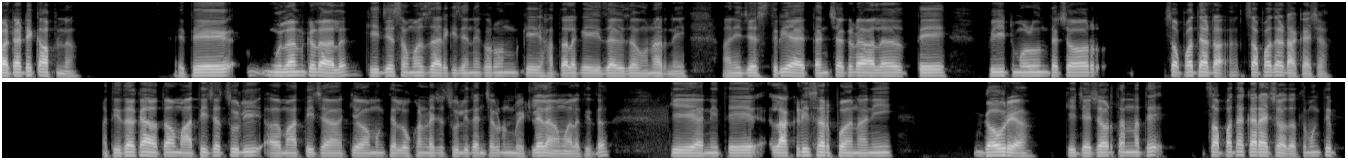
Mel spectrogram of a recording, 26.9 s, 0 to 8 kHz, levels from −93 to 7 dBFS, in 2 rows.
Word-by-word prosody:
बटाटे 120 +4 +5
कापणं. 100 -9 +1 1.0
हे 120 +5 +4
अ, - - -2 0.4
मुलांकडं 130 0 +4
आलं, 115 +2 +4 0.2
की 120 0 -1
जे 125 -1 +1
समजदार 115 0 0
आहे, 105 - -3
की 110 - -7
जेणेकरून 110 +1 -4
की 115 -1 -2
हाताला 110 +2 0
काही 105 0 -2
इजा-विजा 105 0 +1
होणार 105 0 -2
नाही. 95 +1 -7 0.4
आणि 105 +2 -3
ज्या 115 +2 +2
स्त्रिया 120 +1 +1
आहेत 105 -1 +5
त्यांच्याकडं 120 +2 0
आलं, 115 +1 +3 0.2
ते 120 0 +2 0.5
पीठ 125 -1 -2
मळून 120 0 0
त्याच्यावर 120 +1 0 0.7
चपात्या 130 0 +3
टा - - +3 0.3
चपात्या 130 +1 +2
टाकायच्या. 90 -5 -2 1.2
मग - - -8
तिथं 120 +2 +3
काय 130 -1 +6
होतं, 120 +1 +2
मातीच्या 120 +3 -1
चुली, 125 +4 -2
अ, 105 0 -1
मातीच्या 105 -1 -2
किंवा 110 -1 -1
मग 110 +1 -5
त्या 110 - -2
लोखंडाच्या 105 +1 -4
चुली 110 +2 -5
त्यांच्याकडून 110 0 -4
भेटलेल्या 110 +4 0
आम्हाला 95 -1 -3
तिथं, 90 -2 -4 0.6
की 110 -1 +2
आणि 110 +1 0
ते 110 - +1 0.4
लाकडी 120 +3 +3
सर्पण 115 -2 +1
आणि 110 +2 -2 1.0
गवऱ्या, 125 -4 +6 0.4
की 115 - -2
ज्याच्यावर 115 +3 +1
त्यांना 120 0 -1
ते 140 +2 -1 0.5
चपात्या 125 +2 +2
करायच्या 125 -3 +4
होत्या. 95 -1 0
तर - - -6
मग 120 - -5
ते 135 - 0
115 Hz, 145 wpm, -23 LUFS, 110-120 Hz, 1.2 s, काय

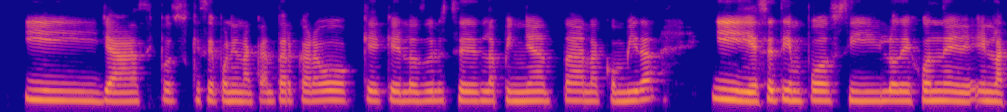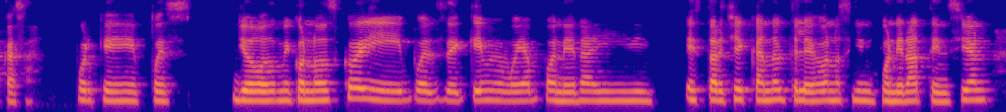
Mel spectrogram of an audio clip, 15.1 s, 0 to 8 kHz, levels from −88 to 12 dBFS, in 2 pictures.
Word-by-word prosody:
y 215 -4 0
ya, 200 -2 +2
así 200 0 -9
pues 210 -2 -8
que 220 - -11
se 215 -2 -3
ponen 200 -1 -2
a 195 - -4
cantar 210 +2 -4
karaoke. 215 0 -2
Que 210 0 -1
los 205 0 -2
dulces, 210 0 -2
la 210 0 -2
piñata, 210 +1 -2
la 205 0 -4
comida 210 +4 -1 0.4
y 230 -5 +7
ese 195 +4 +4
tiempo 215 -2 +1
sí 210 -1 -3
lo 210 0 +1
dejo 205 +1 0
ene 210 0 +1
en 205 - +1
la 195 -1 0
casa. 195 -4 -6 0.2
Porque 210 -3 -1
pues 205 -1 -4 0.3
yo 210 -3 +5
me 215 0 -1
conozco 220 +3 +2
y 220 -3 +2
pues 215 0 -1
sé 205 0 -1
que 215 - +2
me 220 -1 -3
voy 205 0 0
a 210 +3 -2
poner 205 -1 +1
ahí, 210 -1 -3 0.2
estar 230 -2 +2
checando 230 -1 +1
el 230 - -1
teléfono 215 -1 +1
sin 215 -1 -4
poner 200 -1 +2
atención. 210 +2 0
210 Hz, 190 wpm, -20 LUFS, 205-220 Hz, 0.4 s, y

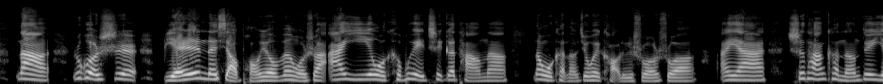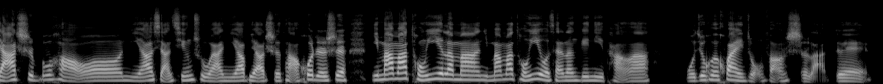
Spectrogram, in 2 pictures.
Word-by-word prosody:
那 235 -6 +8 0.2
如 280 - -4
果 270 -6 +6
是 235 -2 +1 0.2
别 190 +2 +7
人 265 +3 +8
的 240 -1 +5
小 - - +5
朋 155 +1 -3
友 180 -1 +5
问 205 +1 0
我 165 -1 0
说： 190 +2 0
“阿 225 +2 +5
姨， 230 -1 -1
我 220 -3 +4
可 220 - -5
不 245 - -6
可 240 - +2
以 195 - +1
吃 225 +4 -4
个 205 - +1
糖 160 -3 -3
呢？” 175 0 -2 0.3
那 235 - 0
我 195 - +2
可 - - -4
能 155 -1 -7
就 190 - -2
会 190 - 0
考 - - -4
虑 155 +1 -7
说， 155 -1 -3
说： 160 -1 -2 0.2
“哎 200 +2 -3
呀， 200 -1 +3 0.2
吃 270 - -2
糖 250 -2 +2
可 255 -1 -4
能 180 -2 -3
对 235 -1 0
牙 215 +1 +3
齿 215 -1 -4
不 210 +3 -8
好 220 -10 -2
哦， 180 +3 -1
你 180 -2 -11
要 180 +3 0
想 - - -4
清 195 +2 -6
楚 205 -6 -7
啊， 160 0 -1
你 165 - -9
要 175 - +1
不 180 - -7
要 170 - +1
吃 170 - -6
糖。” 155 - -2
或 225 +5 -1
者 190 -2 0
是 200 -1 0 0.2
“你 210 - -5
妈 230 +3 +5
妈 260 +1 +5
同 210 -5 -2
意 255 +2 0
了 240 -2 +3
吗？ 215 -1 +1
你 200 - -8
妈 210 +2 0
妈 240 +1 +1
同 195 -5 -4
意 240 - -3
我 190 - 0
才 170 -1 -4
能 180 0 -3
给 180 0 -5
你 180 -2 -6
糖 - - -7
啊。” 155 +1 -2 0.4
我 165 - -6
就 205 - -2
会 210 -1 -1
换 200 -2 +2
一 - - -6
种 160 0 -11
方 170 -1 -6
式 150 -6 -6
啦， - - -9
对。 150 -2 -6
195 Hz, 305 characters per minute, -22 LUFS, 175-225 Hz, 0.4 s, 那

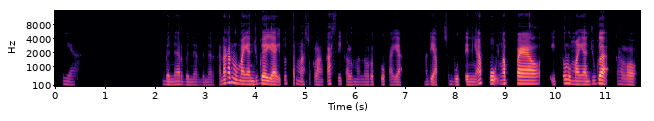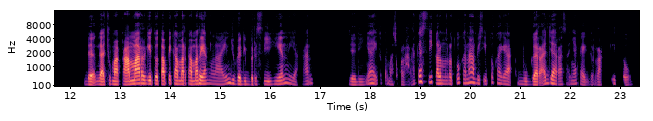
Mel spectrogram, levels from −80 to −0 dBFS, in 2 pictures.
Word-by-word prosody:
Iya. 135 -3 -19 1.7
Benar 140 0 -8
benar 125 -1 -15
benar, 125 0 -22
karena 145 +6 -3
kan 235 - +5
lumayan 160 -7 +1
juga, 160 +4 +2
ya. 145 -3 +6
Itu 160 +7 -8
termasuk 150 -5 -11
langkah, 135 +5 -5
sih, 150 -3 -16
kalau 135 -2 -12
menurutku. 130 0 -14
Kayak 65 0 -9 0.4
tadi - - -12
aku - - -13
sebutin, 135 -2 -8
nyapu, 175 +4 0
ngepel, 170 -1 +5 0.2
itu 145 +5 -15
lumayan 150 -6 0
juga 170 +1 +5 0.2
kalau 140 -2 -7 0.7
da 140 0 +2
enggak 140 -1 +3
cuma 150 -2 +4
kamar 170 +6 +7
gitu, 165 0 +2
tapi 155 +4 +3
kamar-kamar 160 -1 +2
yang 165 0 +3
lain 155 +5 -9
juga 165 -4 -1
dibersihin, 150 +4 -7
ya 140 -5 -16
kan. 155 +5 -14 0.7
Jadinya 135 +6 -9
itu 195 +4 -18
termasuk 165 -6 -20
olahraga, 165 - -5
sih, 255 -2 -11
kalau 175 -1 0
menurutku, 165 +4 -10
karena 220 +4 -4
habis 180 -3 -12
itu 160 +8 -15
kayak 165 -8 -9
bugar 140 -2 -2 0.2
aja 190 -1 -1
rasanya, 160 +4 -15
kayak 130 -5 -12
gerak 130 -1 -15
gitu. 135 -7 -16
150 Hz, 140 wpm, -23 LUFS, 140-170 Hz, 1.7 s, kamar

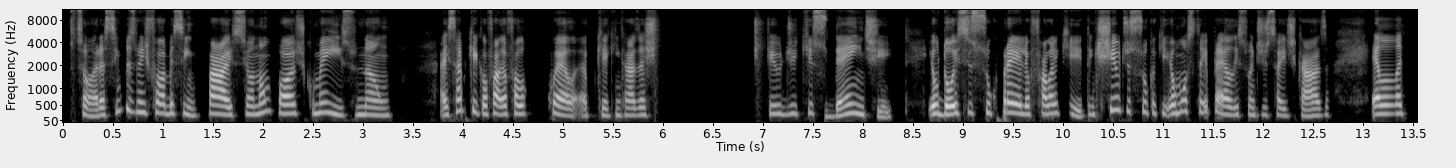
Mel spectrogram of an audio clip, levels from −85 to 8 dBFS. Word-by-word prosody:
Só, - - -2
era 220 +4 +1
simplesmente 315 - -2
falava, 270 -3 0
assim: 245 -5 -1
"Pai, 250 -3 +8
o - - -5
senhor 240 +1 -3
não 285 +7 -3
pode 265 -4 +2
comer 280 +2 -2
isso", 230 -6 -4
não. 215 -2 -3 0.5
Aí 215 - 0
sabe 335 +6 0
o - - -32
que 325 - -2
que 255 - -5
eu - - +3
falo? 240 - +4
Eu - - +1
falo 250 0 -1 0.2
com 285 - -3
ela 220 -5 +3
é - - -6
porque 210 +2 -7
aqui 200 +1 -11
em - - -10
casa 210 0 -1
é - - -3
che 210 - -3 1.1
cheio 255 0 -5
de 250 +2 -9
quis 270 +1 -5
dente, 195 - -1 0.3
eu 250 - +6
dou 240 -2 +8
esse 275 +3 +3
suco 280 +1 -2
pra 300 - +5
ele, 265 -3 +5
eu - - -1
falo: 250 +1 +1
"Aqui, 245 -9 -5
tem 235 +6 -9
cheio 365 +9 +2
de 335 -2 -6
suco 305 -3 -4
aqui". 255 -2 -10
Eu 255 +2 +1
mostrei 320 +1 -3
pra - - 0
ela 230 -2 +2
isso, 230 - -7
antes 220 0 -8
de 205 - -3
sair 215 -3 -3
de 200 - -7
casa. 200 +3 0 0.4
Ela 255 +1 +4
245 Hz, 265 wpm, -21 LUFS, 220-275 Hz, 1.1 s, Pai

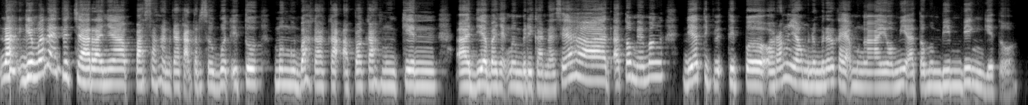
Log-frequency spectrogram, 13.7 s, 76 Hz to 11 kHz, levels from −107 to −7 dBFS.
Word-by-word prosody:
Nah, 285 - +10 0.2
gimana 295 +8 +7
itu 325 - -4 0.2
caranya 210 -3 +6 0.3
pasangan 200 0 -2
Kakak 185 0 -1
tersebut 190 +1 -4
itu, 205 +1 -1 0.4
mengubah 210 0 -1
Kakak? 195 0 -2
Apakah 195 +3 -3
mungkin, 190 +1 -1 0.6
eee, 190 +1 +4
dia 205 +1 +5
banyak 185 -1 -2
memberikan 185 -1 -3
nasehat 245 - +2
atau 210 +7 -1
memang 265 +5 -1 0.4
dia 235 +5 +4
tipi 215 -7 -8
tipe 215 -1 -3 0.3
orang 210 +6 -2
yang 220 -4 0
benar-benar 195 +3 -1
kayak 200 -4 -2
mengayomi 185 +1 -4
atau 180 +1 -7
membimbing 195 +3 -3 0.2
gitu? 155 +5 -8
200 Hz, 130 wpm, -20 LUFS, 190-220 Hz, 0.6 s, Nah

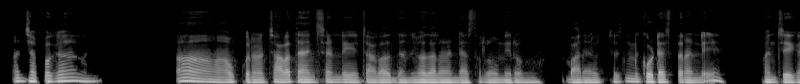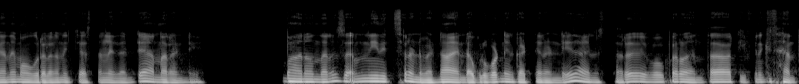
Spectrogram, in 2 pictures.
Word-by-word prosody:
అని 150 0 0
చెప్పగా 140 +1 +1 1.2
ఆ! - - +4
ఆ! 130 -7 +2
ఒప్పుకున్నాను. 110 -1 -1
"చాలా 110 +1 +3
థ్యాంక్స్ 110 -1 +1
అండి, 110 0 -1 0.2
చాలా 105 0 0 0.2
ధన్యవాదాలండి. 105 0 +1
అసలు 105 +1 -6
మీరు 100 +1 -1 0.5
బానే 105 -1 0
హెల్ప్ 105 0 -3
చేసారు. 110 +6 -5
మీకు 125 -1 -2
కొట్టేస్తానండి, 115 -3 +1 0.5
పని 115 -1 +1
చేయగానే, 105 0 +1
మా - - +3
ఊరెల్లగానే 100 +1 +1
ఇచ్చేస్తాను 100 0 -5
లేదంటే" 95 +5 -4
అన్నారండి. 100 -2 -2 0.9
బానే 130 -2 +5
ఉందనేసి, 135 +5 0 0.2
నేనిచ్చేసానండి 130 -4 +2
వెంటనే. 100 +3 +3
ఆయన 105 -1 +3
డబ్బులు 100 0 +2
కూడా 110 - +3
నేను 115 -2 +1
కట్టానండి. 100 0 0
ఆయనిస్తారు, 110 0 -1
ఇవ్వకపోయిన 110 +2 0
ఎంత 100 +3 -5 0.3
టిఫిన్‌కి 110 +3 -6 0.2
ఎంత 100 - -7
110 Hz, 145 wpm, -23 LUFS, 100-115 Hz, 1.2 s, బానే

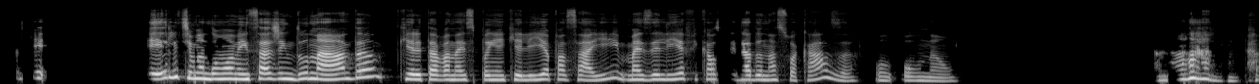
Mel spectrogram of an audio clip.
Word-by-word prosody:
Porque 285 +2 -9 1.0
ele 355 -10 +3
te 310 -3 0
mandou 255 -2 +5
uma 255 0 +5
mensagem 250 +1 +3
do 255 +3 0
nada, 260 +8 +4 0.2
que 250 - -4
ele 230 -1 +5
estava 220 -1 0
na 215 0 -1
Espanha 210 0 -3
e - - -2
que 215 +2 -6
ele 210 0 -1
ia 235 +1 0
passar 220 -2 -4
aí, 230 +9 -4
mas 220 -2 -2
ele 225 0 -1
ia 260 +2 -1
ficar 235 -1 -8
hospedado 215 -2 -4
na 210 +1 -3
sua 195 -2 -10
casa? 200 - -7 0.2
Ou 185 -2 -11
ou 180 -1 -9
não? 160 -2 -10 2.0
Ah, 235 +8 0 0.3
tá. - - -15
230 Hz, 155 wpm, -16 LUFS, 210-255 Hz, 2.0 s, mandou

